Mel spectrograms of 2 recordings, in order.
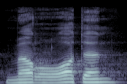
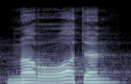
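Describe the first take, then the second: Both takes have the same delivery.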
